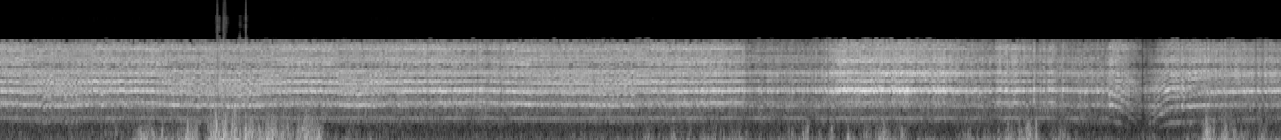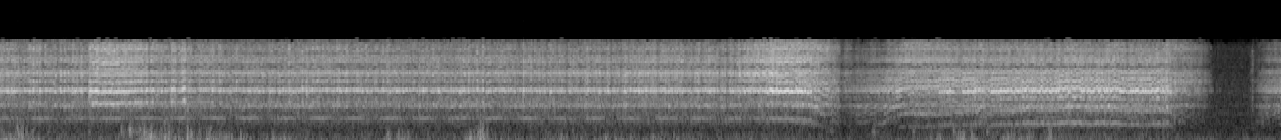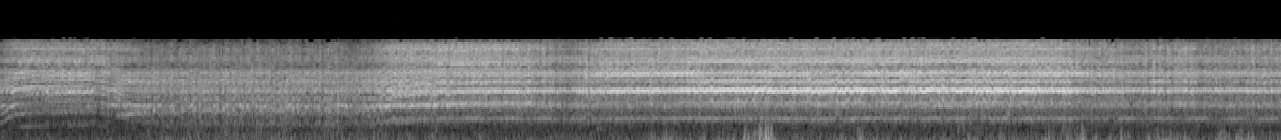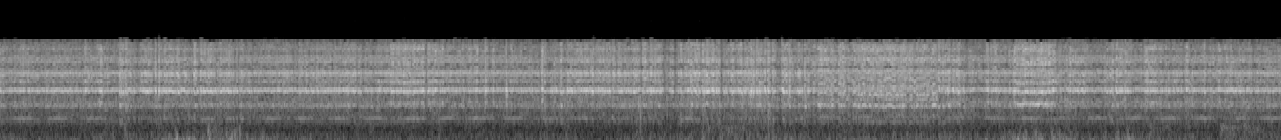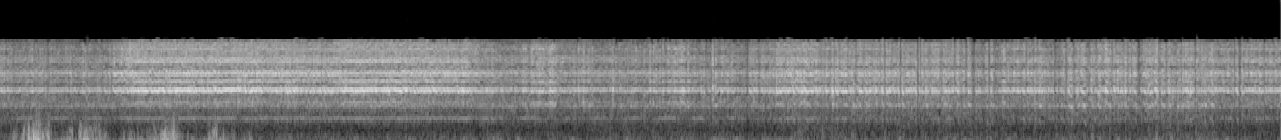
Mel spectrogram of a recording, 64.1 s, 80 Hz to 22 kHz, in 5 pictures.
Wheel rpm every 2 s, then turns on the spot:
160, 160, 170, 170, 170, 140, 150, 160, 170, 170, 120, 100, 60, 90, 90, 160, 160, 160, 160, 160, 170, 170, 170, 160, 160, 170, 170, 170, 170, 170, 170, 170.
none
